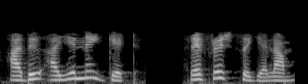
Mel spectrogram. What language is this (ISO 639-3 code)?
tam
